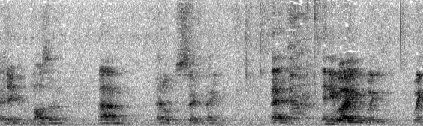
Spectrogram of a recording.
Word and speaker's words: decompositum: Someone pronounced it differently last night, but I say decompositum.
